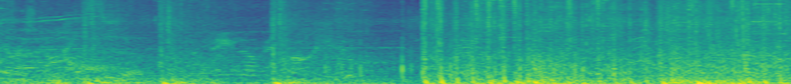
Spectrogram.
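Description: Gunfire in the video game Overwatch, rapid bursts of shots and impacts within a busy, loud fight, with voices heard over the action.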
